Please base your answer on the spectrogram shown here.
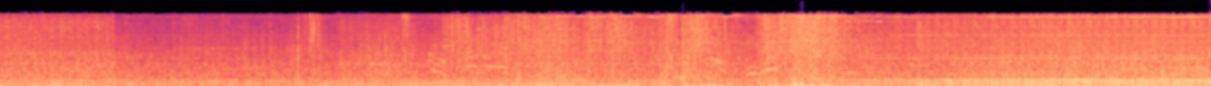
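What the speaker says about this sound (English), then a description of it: "That chopper's about to take off!" A helicopter in the video game Deus Ex: Mankind Divided spins up for takeoff, its rotor roar loud and steady and building toward the end, with bursts of other game noise over it.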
